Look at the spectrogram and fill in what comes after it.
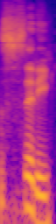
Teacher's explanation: So the first one, City, uses what is called a fast D sound or a flap T sound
